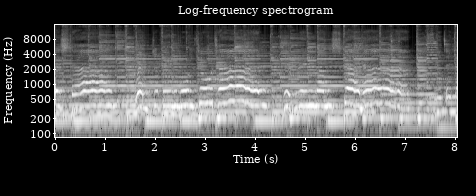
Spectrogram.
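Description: A woman singing an Amharic gospel song (mezmur) over instrumental accompaniment, her melody rising and falling in long, gliding held notes.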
